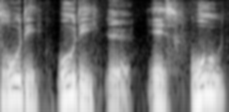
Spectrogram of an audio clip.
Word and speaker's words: Woody: could you tell us how the name is pronounced it's Woody Woody yeah yes wood D where' that come from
